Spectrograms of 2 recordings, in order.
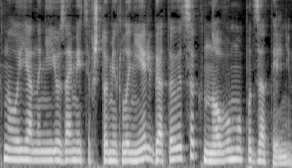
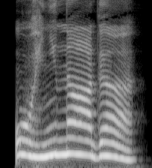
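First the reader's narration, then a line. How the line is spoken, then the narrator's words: Drawn-out, wincing. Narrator (Russian): протянула я, поморщившись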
